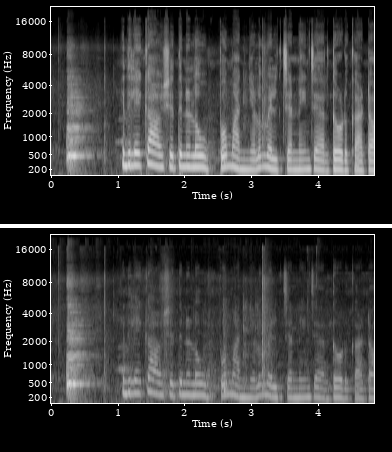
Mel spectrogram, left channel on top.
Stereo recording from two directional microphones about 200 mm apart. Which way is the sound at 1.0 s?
55° left (ahead or behind).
